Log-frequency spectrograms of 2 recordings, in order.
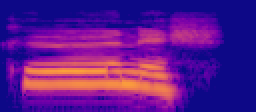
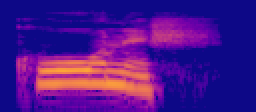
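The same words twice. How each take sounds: First: The vowel is a rounded front ö sound. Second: The vowel is a plain back o sound. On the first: The speaker calls it right. "كونش مش كونش" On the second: The speaker calls it wrong. "مش كونش"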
